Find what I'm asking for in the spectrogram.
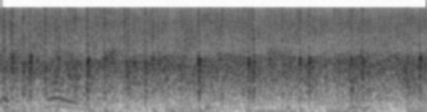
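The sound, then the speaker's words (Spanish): Steady applause from a small group of people clapping for one another, an even, continuous patter with voices faintly audible beneath it. “Un aplauso para él.”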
